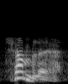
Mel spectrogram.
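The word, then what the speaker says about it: Cholmondeley: Chumley. That name's spelt C-H-O-L, Chol, M-O-N, Mon, D-E-D-E-R, L-E-Y. Chol Mondele. Mondele. Precisely, old fellow. What you thought to be Mandalay was really Chol Mondele, the name of the murderer.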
